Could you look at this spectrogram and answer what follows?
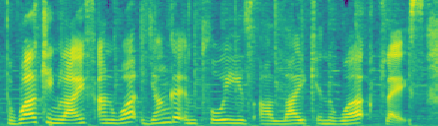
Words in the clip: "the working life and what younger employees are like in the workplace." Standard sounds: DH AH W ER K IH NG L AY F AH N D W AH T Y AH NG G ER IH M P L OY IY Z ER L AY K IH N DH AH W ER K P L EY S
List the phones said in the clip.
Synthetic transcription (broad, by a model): DH AH W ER K IH NG L AY F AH N W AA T Y AH NG G ER IH M P L OY IY Z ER L AY K IH N DH AH W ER K P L EY S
